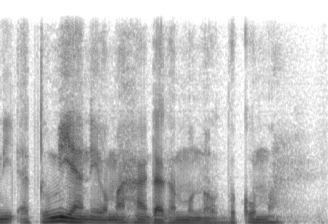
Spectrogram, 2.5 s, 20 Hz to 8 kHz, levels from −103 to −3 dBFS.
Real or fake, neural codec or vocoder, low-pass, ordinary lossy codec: fake; codec, 16 kHz, 0.8 kbps, ZipCodec; 7.2 kHz; none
